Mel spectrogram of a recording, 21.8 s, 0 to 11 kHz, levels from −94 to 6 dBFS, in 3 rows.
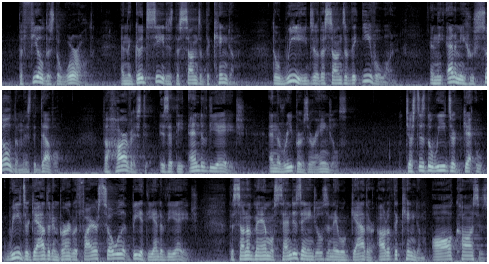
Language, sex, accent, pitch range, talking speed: English, male, American, 95-140 Hz, 240 wpm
